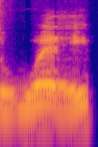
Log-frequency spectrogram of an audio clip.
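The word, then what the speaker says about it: 危: the right-hand side character, which is way, pronounced way, and it is a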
